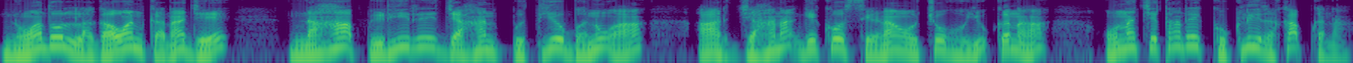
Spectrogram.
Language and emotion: Santali, disgusted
